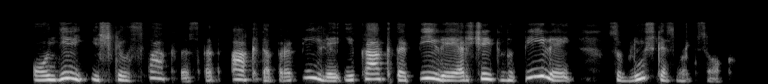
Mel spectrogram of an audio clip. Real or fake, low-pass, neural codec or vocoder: fake; 7.2 kHz; codec, 16 kHz, 2 kbps, FunCodec, trained on Chinese and English, 25 frames a second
